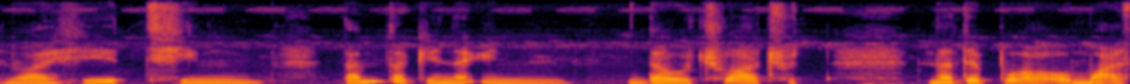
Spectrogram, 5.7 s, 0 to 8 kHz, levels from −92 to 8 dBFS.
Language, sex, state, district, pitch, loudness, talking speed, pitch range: Mizo, female, Mizoram, Aizawl, 215 Hz, -17 LUFS, 170 wpm, 200-235 Hz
